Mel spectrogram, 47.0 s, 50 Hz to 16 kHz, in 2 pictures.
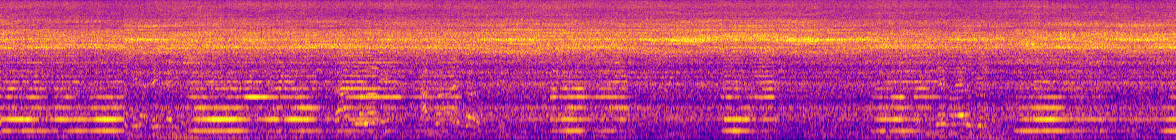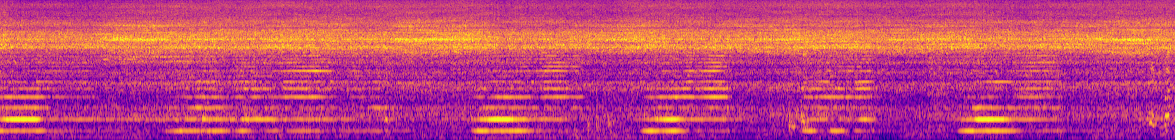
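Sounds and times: cnc router spindle whine: 0.0s - 47.0s.

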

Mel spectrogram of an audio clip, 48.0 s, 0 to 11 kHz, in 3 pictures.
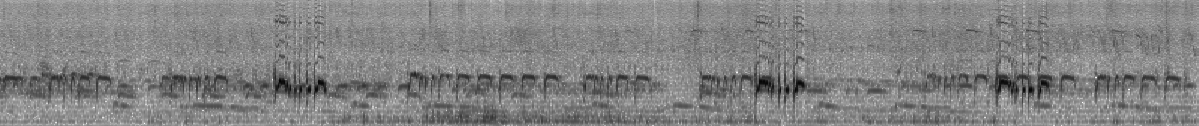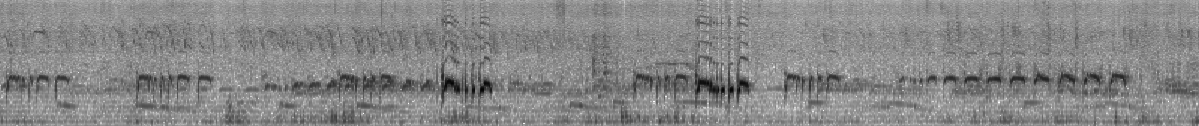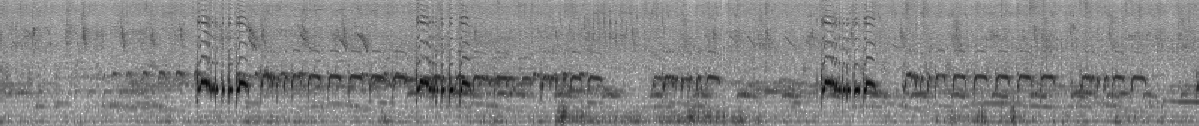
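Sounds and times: dove cooing: 0.0s - 47.9s.

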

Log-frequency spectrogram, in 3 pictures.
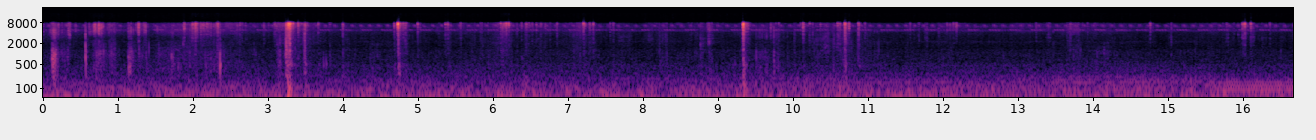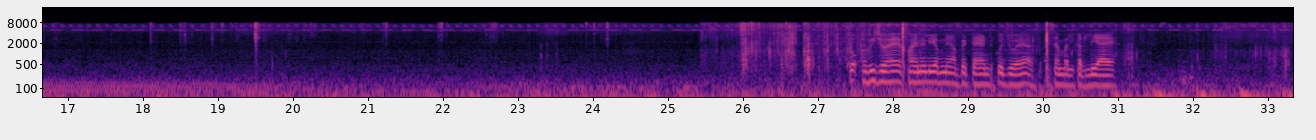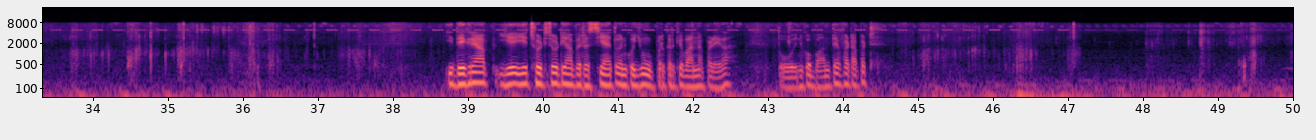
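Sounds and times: tent poles clicking: 0.0s - 12.4s, 13.1s - 16.6s, 18.1s - 24.4s, 32.0s - 38.6s
crickets chirring: 0.0s - 50.0s
low rumble: 31.1s - 36.1s.

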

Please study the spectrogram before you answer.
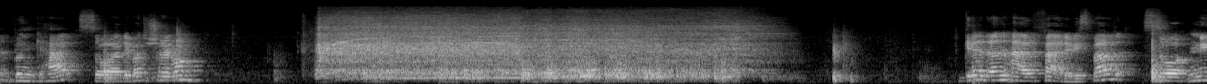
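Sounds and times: electric hand mixer whipping cream: 3.1s - 8.0s.

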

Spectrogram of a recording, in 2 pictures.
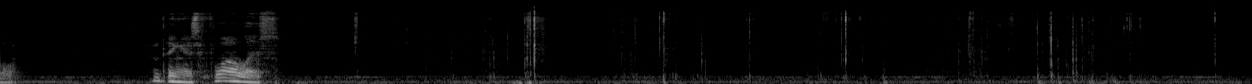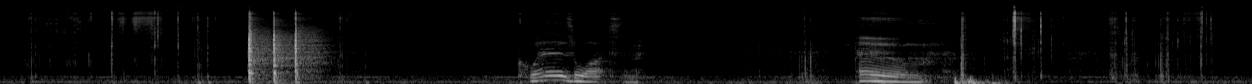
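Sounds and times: soft plastic rustling: 2.8s - 14.8s, 22.0s - 25.0s
plastic sleeve scraping crinkle: 3.2s - 11.5s, 22.1s - 25.0s.

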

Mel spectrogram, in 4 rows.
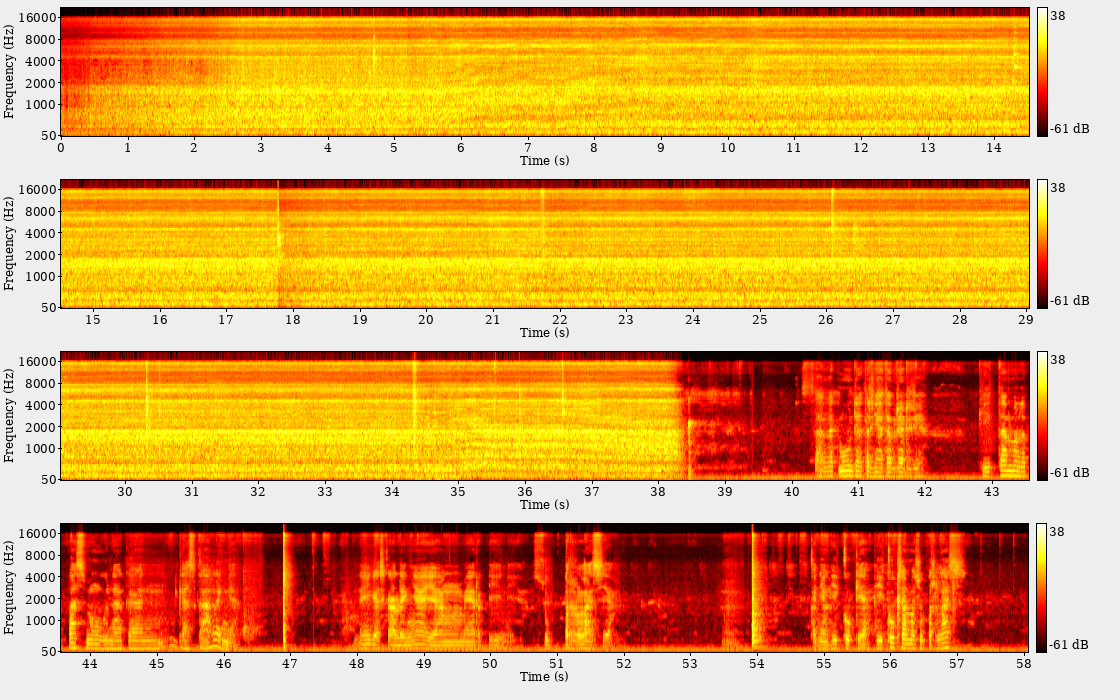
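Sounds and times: gas torch hissing: 0.0s - 39.2s.

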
